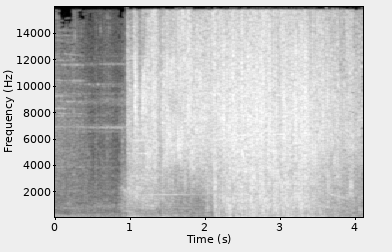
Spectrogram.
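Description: A gun fires a crackling energy beam.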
